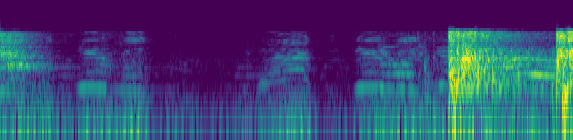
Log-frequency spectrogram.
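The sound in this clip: Gunshots during an armed standoff in Oregon: voices first, then two loud, harsh bursts close together that cut over the end.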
